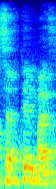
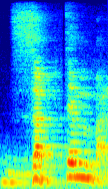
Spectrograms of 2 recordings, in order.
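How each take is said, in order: First: It begins with an S sound. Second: It begins with a Z sound. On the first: The speaker calls it wrong. "not September ... I pronounced it English" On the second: The speaker calls it right. "It's September"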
